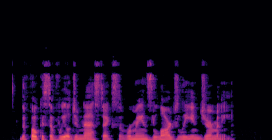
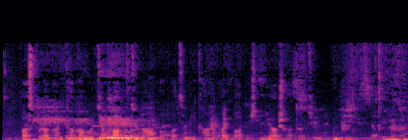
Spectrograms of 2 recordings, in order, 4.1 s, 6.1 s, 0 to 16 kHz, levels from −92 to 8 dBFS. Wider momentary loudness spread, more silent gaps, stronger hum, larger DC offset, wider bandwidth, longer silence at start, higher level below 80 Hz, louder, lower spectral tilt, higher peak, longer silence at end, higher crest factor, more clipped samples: second, 8 LU vs 22 LU; neither; neither; neither; second, 9.6 kHz vs 11.5 kHz; first, 0.3 s vs 0.1 s; second, -54 dBFS vs -46 dBFS; second, -31 LUFS vs -24 LUFS; second, -5 dB/octave vs -6.5 dB/octave; second, -12 dBFS vs -6 dBFS; first, 0.6 s vs 0 s; about the same, 20 dB vs 20 dB; neither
